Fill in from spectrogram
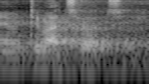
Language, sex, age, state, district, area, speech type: Odia, male, 30-45, Odisha, Puri, urban, spontaneous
